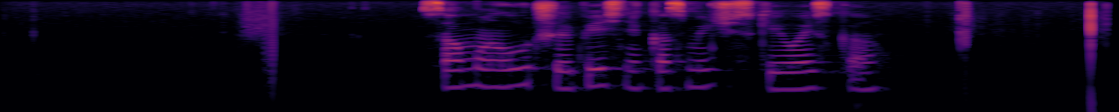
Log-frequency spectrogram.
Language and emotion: Russian, neutral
